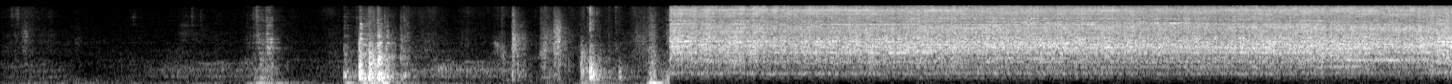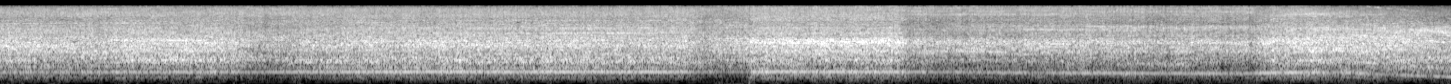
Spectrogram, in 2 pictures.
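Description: A few sharp metal clicks and a snap as a steel pin rod is broken off in a hand cutting jig. After about three seconds comes a loud, steady hiss with a faint steady whine, which cuts off suddenly at the end.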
